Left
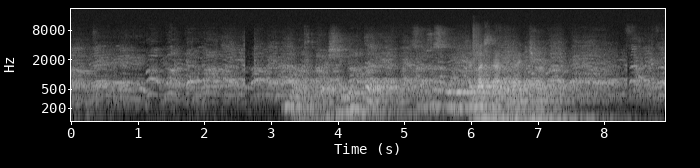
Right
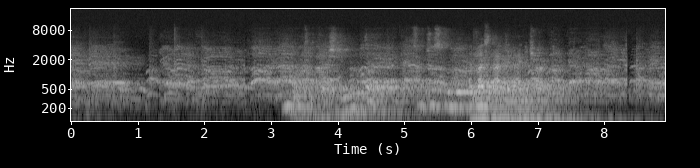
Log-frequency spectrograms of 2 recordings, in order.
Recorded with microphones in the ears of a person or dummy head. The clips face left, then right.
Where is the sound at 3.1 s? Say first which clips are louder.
Even; 35° left (ahead or behind), 5.5 m; by 5.8 s 25° left (ahead or behind), 7 m.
